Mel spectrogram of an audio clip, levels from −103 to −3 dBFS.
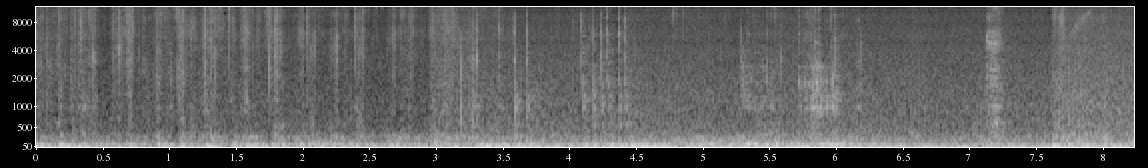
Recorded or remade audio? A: recorded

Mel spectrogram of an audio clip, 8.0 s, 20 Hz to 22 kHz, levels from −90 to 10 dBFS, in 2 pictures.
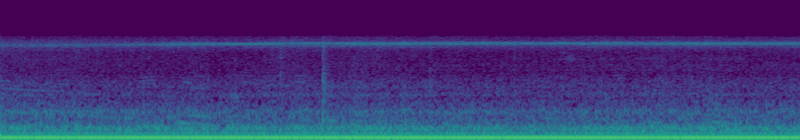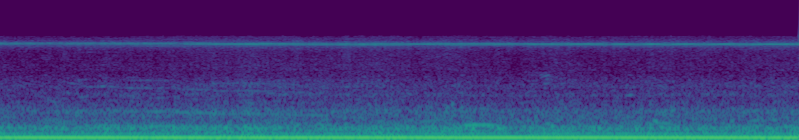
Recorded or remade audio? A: recorded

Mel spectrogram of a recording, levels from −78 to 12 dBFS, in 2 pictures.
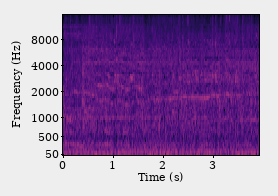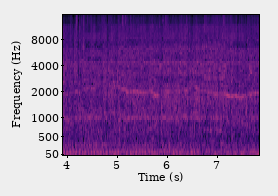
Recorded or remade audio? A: remade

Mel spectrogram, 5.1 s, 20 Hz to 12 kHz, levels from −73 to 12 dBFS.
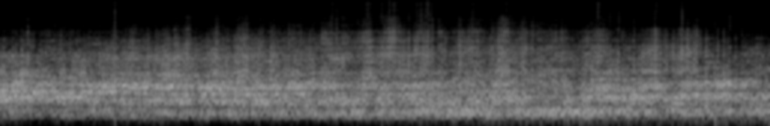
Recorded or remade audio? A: remade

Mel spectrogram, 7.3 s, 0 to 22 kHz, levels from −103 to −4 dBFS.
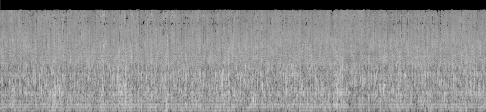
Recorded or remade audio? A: remade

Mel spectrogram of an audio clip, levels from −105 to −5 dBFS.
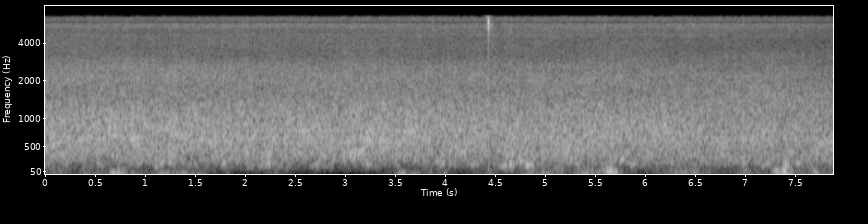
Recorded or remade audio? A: remade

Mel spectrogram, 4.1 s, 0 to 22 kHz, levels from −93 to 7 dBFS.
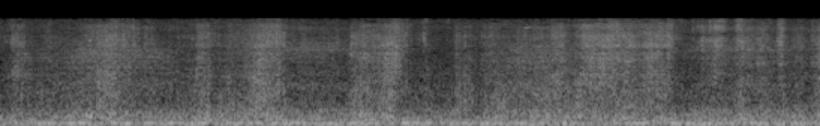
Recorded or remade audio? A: recorded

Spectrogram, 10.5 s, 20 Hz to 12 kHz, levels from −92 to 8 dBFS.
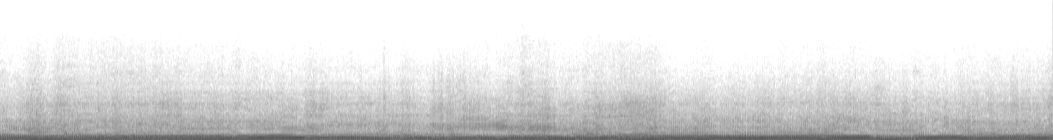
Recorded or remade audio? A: remade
